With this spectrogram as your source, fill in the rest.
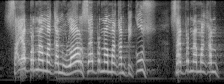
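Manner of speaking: loud, high preaching build; rising preacher's listing. Real, not acted. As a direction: shout out each thing eaten.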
